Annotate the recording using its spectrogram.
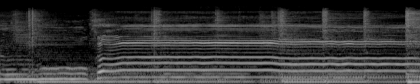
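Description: A duet song: a singer holds a long note that steps up in pitch about a second in and is sustained for nearly two seconds.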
